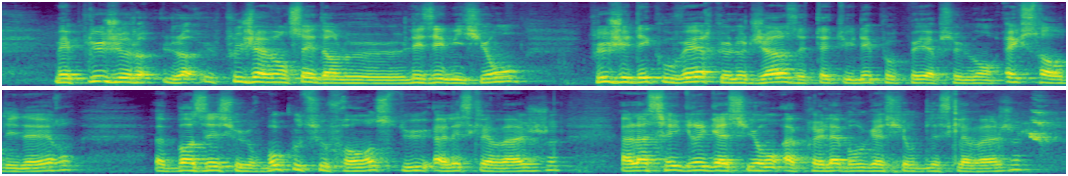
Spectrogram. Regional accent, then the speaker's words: United Kingdom; accent: English; French is a second language; votre patience infinie pour mon épouvantable accent anglais.

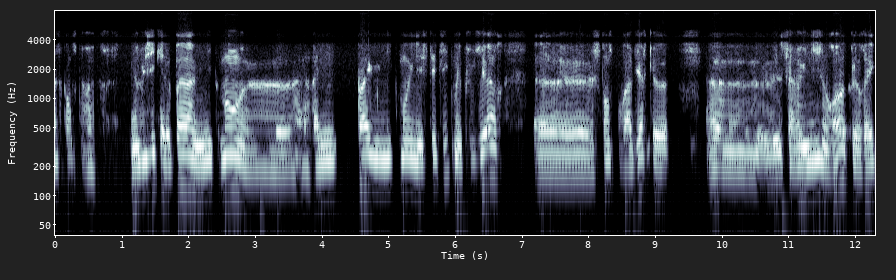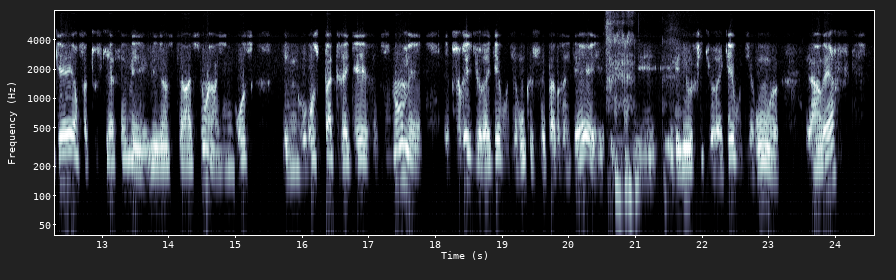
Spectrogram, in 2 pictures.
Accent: Lyon, Auvergne-Rhône-Alpes, France; puisque moi je suis lyonnais d'origine.

